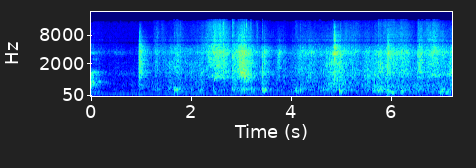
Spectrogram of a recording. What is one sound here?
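Bodies thump and shuffle on a padded mat.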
